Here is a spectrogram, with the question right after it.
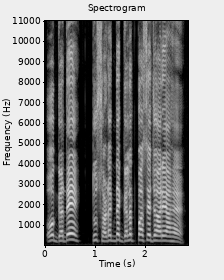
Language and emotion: Punjabi, angry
